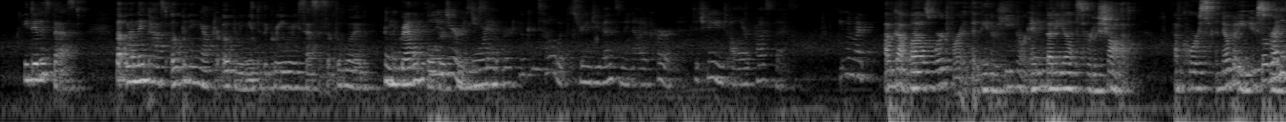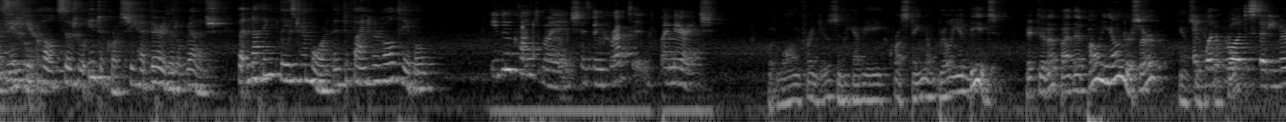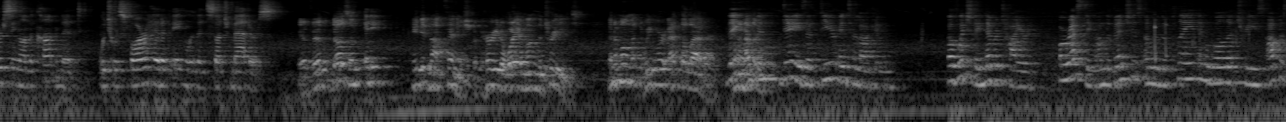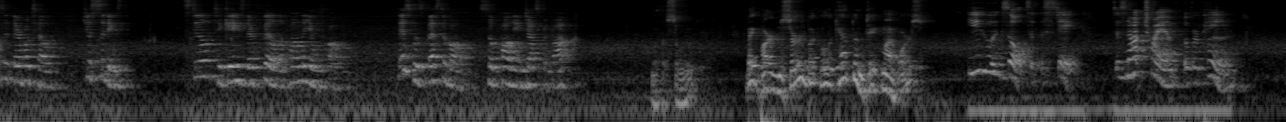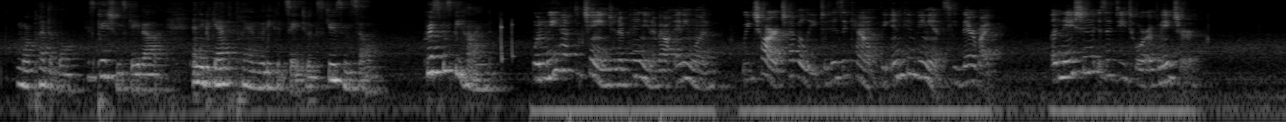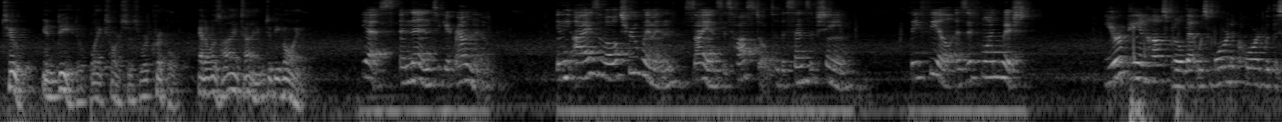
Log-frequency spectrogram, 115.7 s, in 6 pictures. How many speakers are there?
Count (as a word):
nine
